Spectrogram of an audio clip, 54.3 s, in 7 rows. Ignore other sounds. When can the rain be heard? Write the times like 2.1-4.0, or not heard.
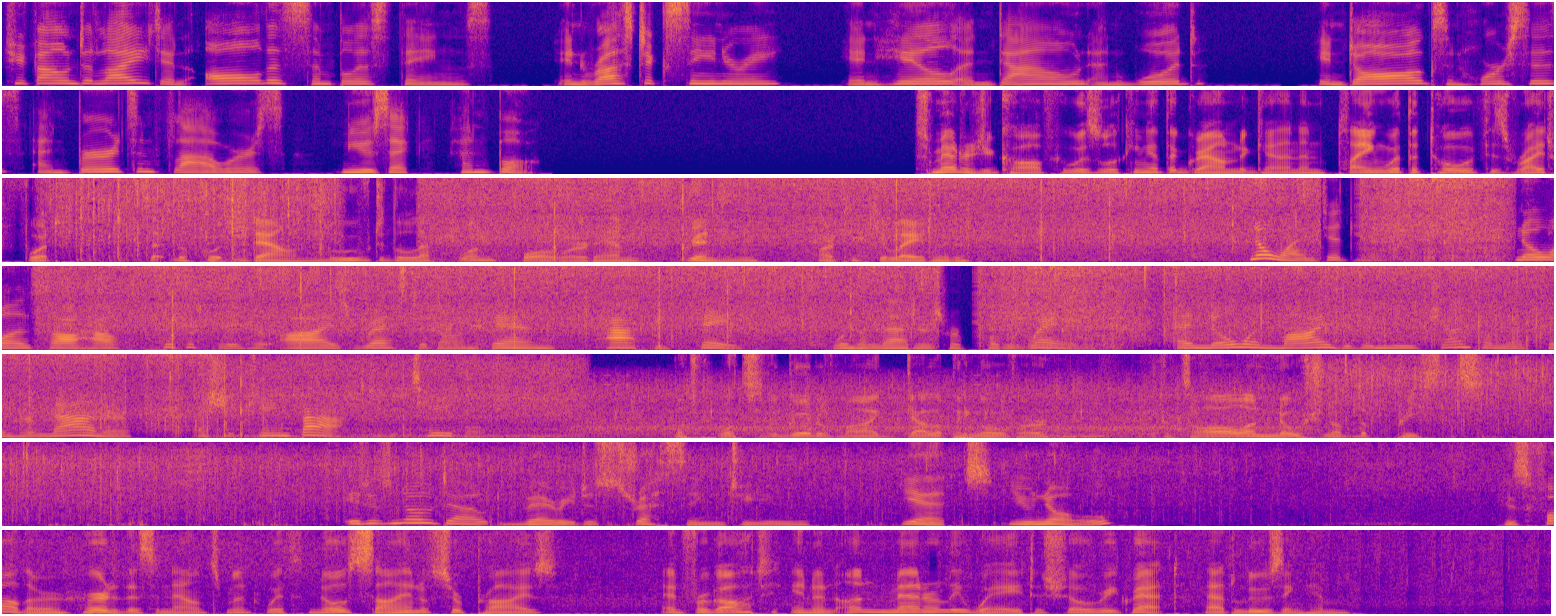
15.7-54.2.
